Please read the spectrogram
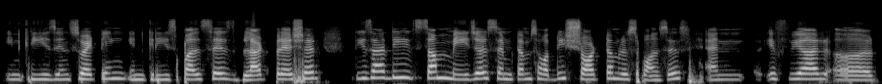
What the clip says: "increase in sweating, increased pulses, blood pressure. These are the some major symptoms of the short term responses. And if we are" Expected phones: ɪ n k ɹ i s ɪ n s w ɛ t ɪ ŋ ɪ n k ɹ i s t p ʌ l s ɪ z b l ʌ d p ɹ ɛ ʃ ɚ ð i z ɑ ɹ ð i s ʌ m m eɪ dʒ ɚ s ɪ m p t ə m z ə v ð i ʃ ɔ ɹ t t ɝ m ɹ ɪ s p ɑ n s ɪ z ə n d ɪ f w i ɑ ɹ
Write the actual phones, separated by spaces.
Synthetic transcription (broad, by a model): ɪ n k ɹ i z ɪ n s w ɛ t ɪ ŋ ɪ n k ɹ i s p ʌ l s ɪ z b l ʌ d p ɹ ɛ ʃ ɚ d i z ɑ ɹ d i s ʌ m m eɪ dʒ ɚ s ɪ m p t ə m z ə v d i ʃ ɔ ɹ t t ɝ m ɹ ɪ s p ɑ n s ɪ z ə n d ɪ f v i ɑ ɹ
